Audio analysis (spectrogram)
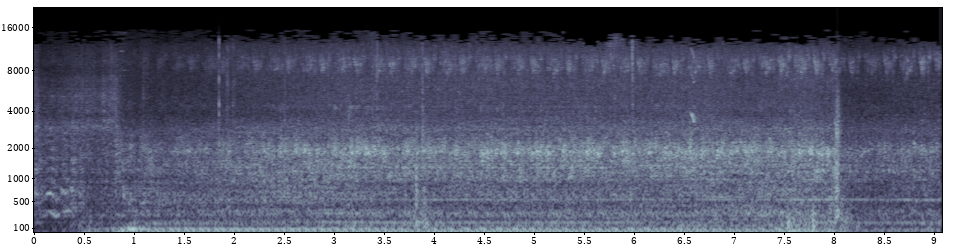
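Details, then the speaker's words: Warm, already-run Corvair engine idling with a rhythmic high chirp as the crooked alternator makes the belt squeak; a gauge reading also drops. "you can hear the squeak from the alternator as well you can see the problem with the gauge dropping"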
